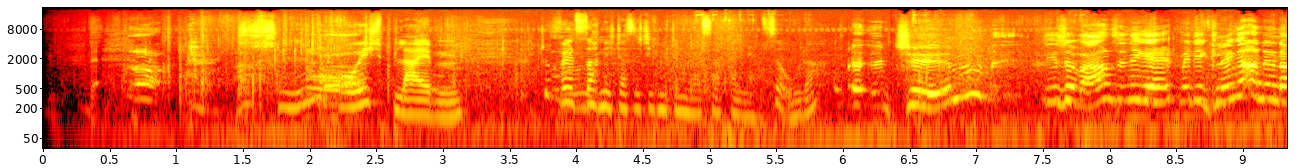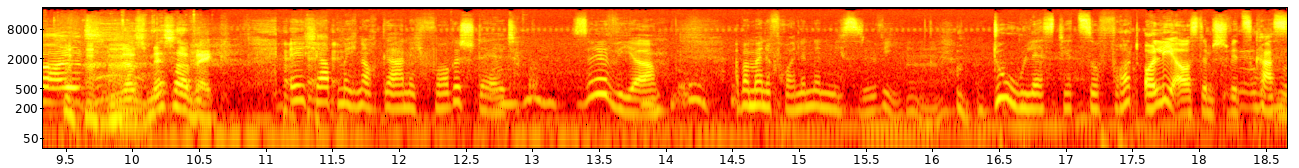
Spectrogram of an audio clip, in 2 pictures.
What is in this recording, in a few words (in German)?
Hoerspiel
